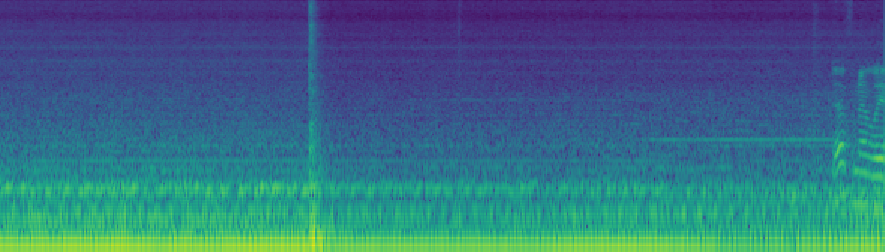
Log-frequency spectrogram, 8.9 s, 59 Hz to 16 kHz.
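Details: 1972 Ford Mach 1 V8 with stock cam, restored, about 200 km driven, coolant just topped up; even steady low burble at idle, no knocks or misses, picks up cleanly at end, runs nice.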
